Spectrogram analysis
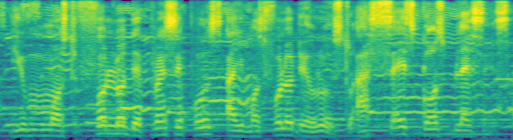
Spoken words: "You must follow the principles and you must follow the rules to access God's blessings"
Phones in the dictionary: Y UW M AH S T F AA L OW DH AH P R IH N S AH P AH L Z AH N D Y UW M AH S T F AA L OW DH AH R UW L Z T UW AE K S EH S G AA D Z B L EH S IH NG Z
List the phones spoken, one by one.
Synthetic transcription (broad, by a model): Y UW M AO S T F AA L OW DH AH P R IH N S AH P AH L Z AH N Y UW M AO S T F AA L OW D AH R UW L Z T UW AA S EH S G AA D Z B L EH S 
